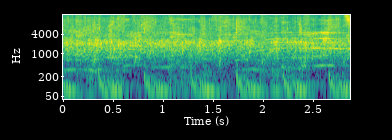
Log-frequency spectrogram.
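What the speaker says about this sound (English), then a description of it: "Give these folks a round of applause." Audience applause for award winners at the 2019 Convergence Rave Awards, a steady dense clapping that fills the room without a break and has no voices over it.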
